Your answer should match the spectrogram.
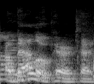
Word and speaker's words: abaloparatide: Abaloparatide.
